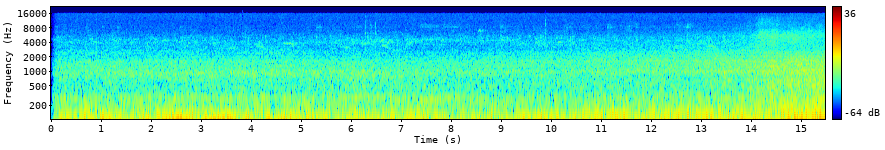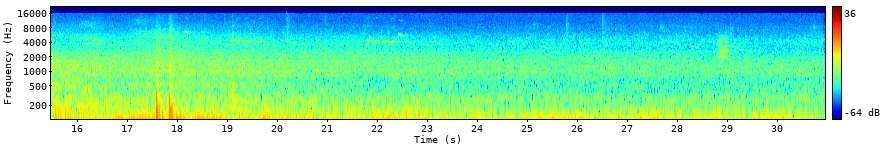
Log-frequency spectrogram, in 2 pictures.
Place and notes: all the mornings of the ... - feb 8 2013 fri
8 February 2013, 08:37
